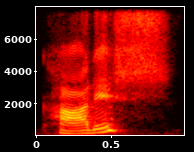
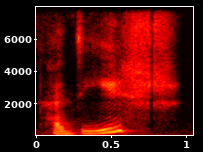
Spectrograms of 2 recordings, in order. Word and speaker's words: Kaddish: lot of jews say kaddish which is an maybe a european and ashkenazic way of saying the word kaddish but the um hebrew pronunciation in israel and in most synagogues is kadesh and it comes from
